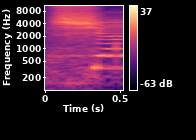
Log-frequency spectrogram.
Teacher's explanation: Sya ini salah satu huruf mat karena ada alif yang tidak berbaris, ya disatukan huruf sya. Sya ketemu dengan alif tidak berbaris yaitu mat asli ya, dipanjangkan 2 harkah.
